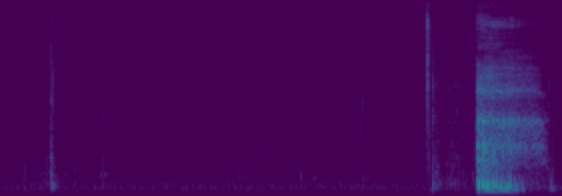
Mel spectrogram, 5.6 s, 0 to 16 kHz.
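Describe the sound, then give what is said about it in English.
Someone sips water in a recording booth: a faint click in near-silence, a short wet slurp, then a louder, breathy gulp and swallow at the end. “I'm going to take a sip of this fine, high-quality H2O.”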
